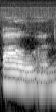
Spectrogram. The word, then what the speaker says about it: Awen: So the poem is called Awen, that's spelled A-W-E-N.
